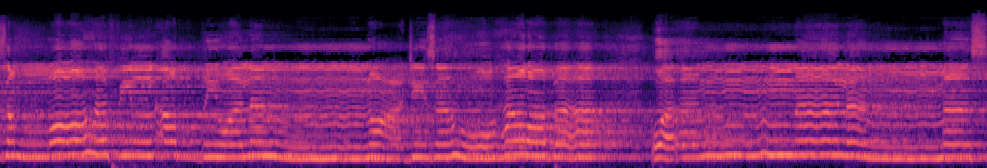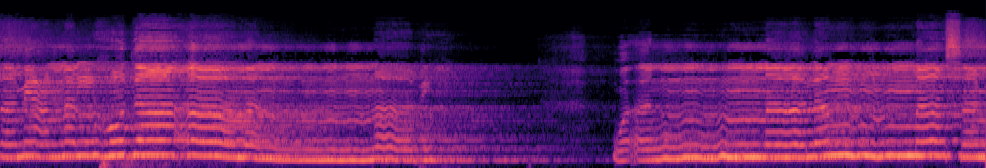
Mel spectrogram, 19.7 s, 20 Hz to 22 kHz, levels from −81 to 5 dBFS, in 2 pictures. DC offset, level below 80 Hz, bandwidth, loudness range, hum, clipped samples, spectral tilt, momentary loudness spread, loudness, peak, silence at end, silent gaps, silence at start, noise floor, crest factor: under 0.1%; -60 dBFS; 16 kHz; 7 LU; none; under 0.1%; -1.5 dB/octave; 8 LU; -20 LUFS; -6 dBFS; 0 s; none; 0 s; -49 dBFS; 16 dB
